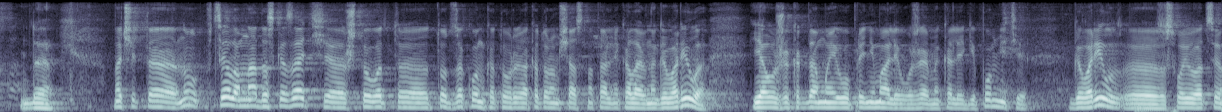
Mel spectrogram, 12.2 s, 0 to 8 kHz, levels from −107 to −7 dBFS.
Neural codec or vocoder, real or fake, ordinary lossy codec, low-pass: none; real; none; 7.2 kHz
